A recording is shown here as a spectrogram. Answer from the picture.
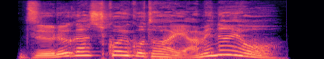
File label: man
